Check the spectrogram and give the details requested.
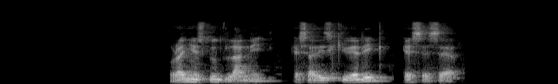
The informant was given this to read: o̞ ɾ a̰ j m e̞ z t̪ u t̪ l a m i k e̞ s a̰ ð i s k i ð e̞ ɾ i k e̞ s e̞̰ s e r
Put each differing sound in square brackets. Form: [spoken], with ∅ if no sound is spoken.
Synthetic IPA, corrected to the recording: o̞ ɾ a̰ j [ɲ] e̞ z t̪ u t̪ l a [n] i k e̞ s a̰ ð i s k i ð e̞ ɾ i k e̞ s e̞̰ s e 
